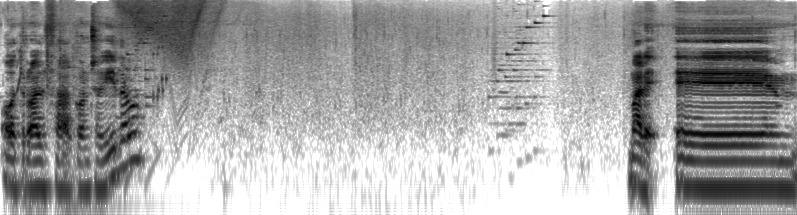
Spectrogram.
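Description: Water splashes as something moves quickly across a lake.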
